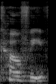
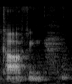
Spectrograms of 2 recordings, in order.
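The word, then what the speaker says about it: Ko-fi: somewhere else maybe like Etsy or coffee I pronounced it Kofi for the longest time but someone recently corrected me and said it's pronounced coffee did not know that which makes a lot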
